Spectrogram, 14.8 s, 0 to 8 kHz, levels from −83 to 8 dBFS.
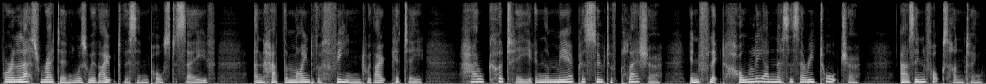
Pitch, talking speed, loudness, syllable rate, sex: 190 Hz, 140 wpm, -18 LUFS, 4.5 syllables/s, female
